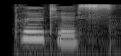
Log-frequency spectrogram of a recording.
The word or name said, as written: plutus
